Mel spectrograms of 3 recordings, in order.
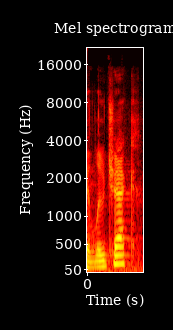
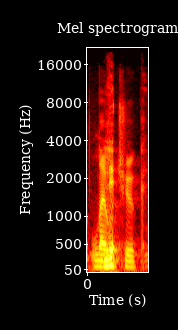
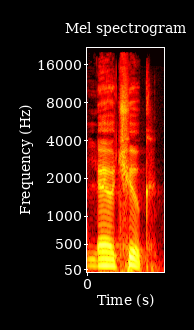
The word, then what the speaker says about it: Leucic: I just say Leucic, but it's pronounced Leucic. Leucic.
